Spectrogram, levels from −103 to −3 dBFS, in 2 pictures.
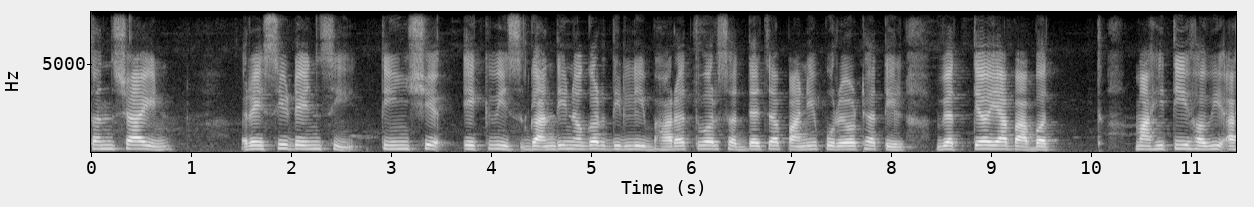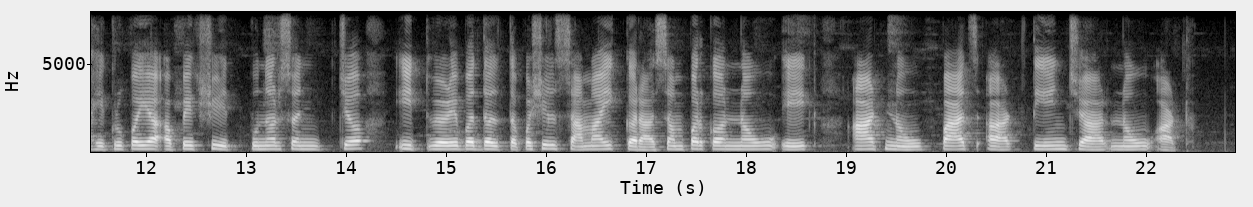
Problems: none marked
